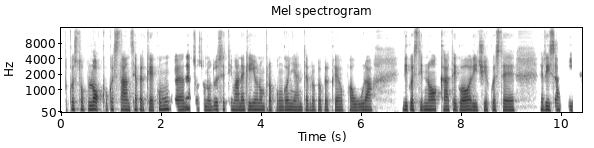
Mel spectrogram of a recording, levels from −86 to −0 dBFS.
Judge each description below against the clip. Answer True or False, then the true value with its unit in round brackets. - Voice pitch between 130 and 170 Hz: True (140 Hz)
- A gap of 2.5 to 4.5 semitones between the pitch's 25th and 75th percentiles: False (1.4 semitones)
